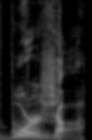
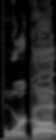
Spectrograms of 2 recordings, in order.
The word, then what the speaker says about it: Borja: he was from and it's it's Borja. Okay. That's That's why I'm saying it like that. A lot of people would probably say Borga or Borgia, depending on if you say it like Italian, but I'm saying it like the Spanish way I looked up.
